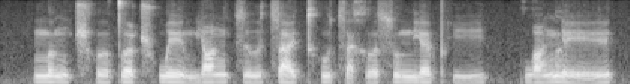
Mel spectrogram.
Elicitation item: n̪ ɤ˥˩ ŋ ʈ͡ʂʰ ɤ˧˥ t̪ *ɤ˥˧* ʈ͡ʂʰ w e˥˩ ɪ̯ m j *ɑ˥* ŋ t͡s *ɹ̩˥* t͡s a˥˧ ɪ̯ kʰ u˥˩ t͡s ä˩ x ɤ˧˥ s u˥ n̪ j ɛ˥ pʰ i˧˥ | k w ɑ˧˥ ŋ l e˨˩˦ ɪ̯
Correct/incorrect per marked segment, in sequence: correct, correct, incorrect

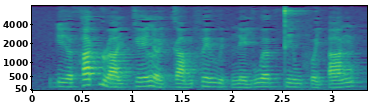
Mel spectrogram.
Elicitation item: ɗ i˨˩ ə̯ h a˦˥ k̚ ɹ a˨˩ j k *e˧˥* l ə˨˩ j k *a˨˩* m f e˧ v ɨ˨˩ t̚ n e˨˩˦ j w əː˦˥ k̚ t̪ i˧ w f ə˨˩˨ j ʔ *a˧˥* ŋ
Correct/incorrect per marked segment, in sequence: correct, incorrect, correct

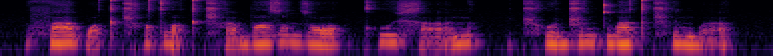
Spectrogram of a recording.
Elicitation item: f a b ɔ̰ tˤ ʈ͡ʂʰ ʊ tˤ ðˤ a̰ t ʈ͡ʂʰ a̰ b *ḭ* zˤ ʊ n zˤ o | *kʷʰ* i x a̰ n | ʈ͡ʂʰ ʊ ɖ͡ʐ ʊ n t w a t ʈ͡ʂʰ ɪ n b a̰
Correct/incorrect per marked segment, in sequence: incorrect, correct

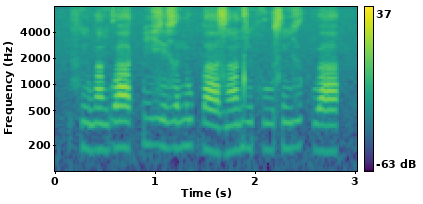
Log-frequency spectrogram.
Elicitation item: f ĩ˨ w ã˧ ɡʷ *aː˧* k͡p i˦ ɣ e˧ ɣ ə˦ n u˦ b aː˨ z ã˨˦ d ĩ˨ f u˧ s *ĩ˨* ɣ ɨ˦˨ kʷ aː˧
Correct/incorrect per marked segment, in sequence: correct, incorrect

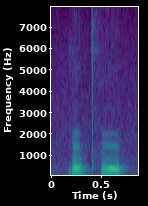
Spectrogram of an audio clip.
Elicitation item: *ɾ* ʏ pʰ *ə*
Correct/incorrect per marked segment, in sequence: correct, incorrect

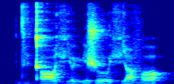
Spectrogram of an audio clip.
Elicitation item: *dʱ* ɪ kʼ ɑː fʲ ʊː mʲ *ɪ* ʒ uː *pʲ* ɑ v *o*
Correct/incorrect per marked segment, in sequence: correct, incorrect, incorrect, incorrect

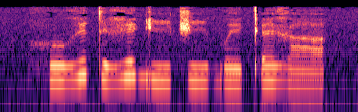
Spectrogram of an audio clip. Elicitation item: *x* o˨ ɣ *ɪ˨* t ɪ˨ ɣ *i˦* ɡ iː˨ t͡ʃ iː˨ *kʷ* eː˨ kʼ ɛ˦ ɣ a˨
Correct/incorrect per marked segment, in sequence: incorrect, incorrect, incorrect, incorrect

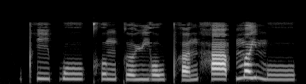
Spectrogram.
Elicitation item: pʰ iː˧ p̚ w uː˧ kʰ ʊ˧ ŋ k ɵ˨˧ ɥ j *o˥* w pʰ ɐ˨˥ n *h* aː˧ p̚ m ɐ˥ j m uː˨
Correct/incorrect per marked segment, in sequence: incorrect, correct

